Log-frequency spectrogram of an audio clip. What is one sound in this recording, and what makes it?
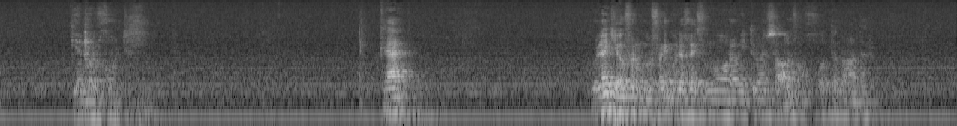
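An elderly man speaks with feeling through a microphone, in bursts with pauses.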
